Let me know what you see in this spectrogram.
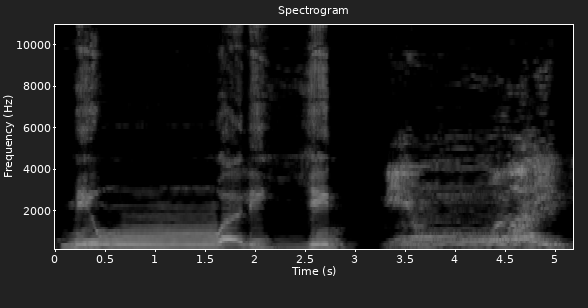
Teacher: پڑھے ہیں اور یہاں پر ادغام کا قاعدہ موجود ہے کیونکہ نون ساکن کے بعد حروف یرملون ہے تو غنہ بھی ہم نے کیا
